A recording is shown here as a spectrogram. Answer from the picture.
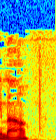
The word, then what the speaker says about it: mow: Most rural barns had a hay mow. Mow rhymes with wow.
